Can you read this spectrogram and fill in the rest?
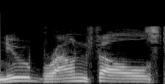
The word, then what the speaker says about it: New Braunfels: Tim, in New Braunfels, Texas. Hey, Tim, am I saying that right? – Yeah, you're saying it right.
